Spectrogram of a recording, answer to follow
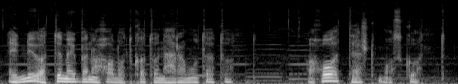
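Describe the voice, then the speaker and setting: A man's voice: lowish voice, lively intonation, vocal fry, warm tone, faint music behind. Man telling a wry comic story. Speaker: narrator. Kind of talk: audiobook narration.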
